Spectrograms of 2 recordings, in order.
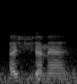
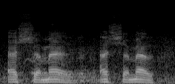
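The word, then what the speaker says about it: الشمال: In Arabic, the north is said as Ash-Shamal. Ash-Shamal. And then south is Al-Janub, right? Exactly. You've got it right. What North about east? In Arabic is Ash-Shamal.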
